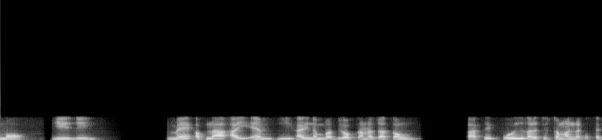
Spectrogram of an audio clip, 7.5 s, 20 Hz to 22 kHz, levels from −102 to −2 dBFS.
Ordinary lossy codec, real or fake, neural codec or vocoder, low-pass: none; fake; codec, 16 kHz, about 1 kbps, DyCAST, with the encoder's durations; 3.6 kHz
